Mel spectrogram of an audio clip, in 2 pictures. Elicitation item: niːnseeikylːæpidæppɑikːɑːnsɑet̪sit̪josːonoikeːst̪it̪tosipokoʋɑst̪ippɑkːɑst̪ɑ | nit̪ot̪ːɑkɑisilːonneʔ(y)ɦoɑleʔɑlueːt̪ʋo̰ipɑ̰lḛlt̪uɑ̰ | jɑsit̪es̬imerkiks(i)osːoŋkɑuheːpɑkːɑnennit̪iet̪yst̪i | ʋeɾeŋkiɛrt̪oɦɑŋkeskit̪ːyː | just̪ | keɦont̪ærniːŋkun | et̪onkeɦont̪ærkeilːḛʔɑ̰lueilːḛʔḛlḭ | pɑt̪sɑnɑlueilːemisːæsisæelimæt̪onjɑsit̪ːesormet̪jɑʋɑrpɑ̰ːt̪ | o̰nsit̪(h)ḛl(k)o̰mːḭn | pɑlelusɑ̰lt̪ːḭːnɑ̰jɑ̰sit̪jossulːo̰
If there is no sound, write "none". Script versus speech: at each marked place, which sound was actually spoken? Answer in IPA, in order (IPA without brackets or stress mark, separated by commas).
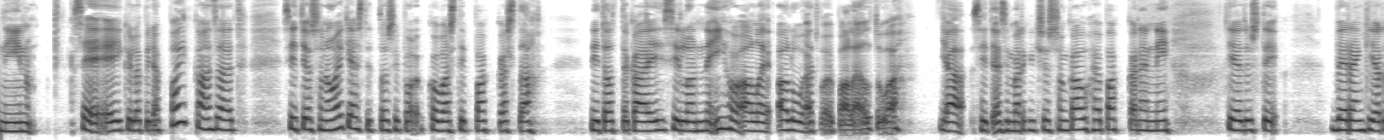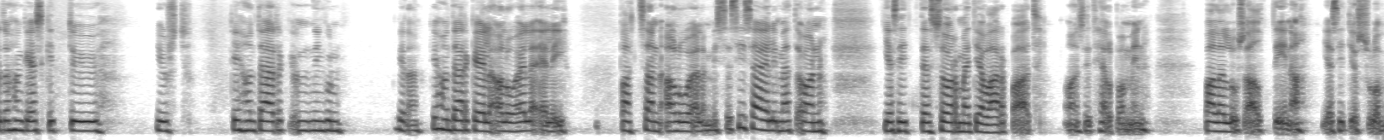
i, j, h, p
